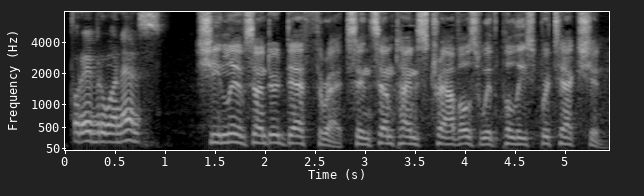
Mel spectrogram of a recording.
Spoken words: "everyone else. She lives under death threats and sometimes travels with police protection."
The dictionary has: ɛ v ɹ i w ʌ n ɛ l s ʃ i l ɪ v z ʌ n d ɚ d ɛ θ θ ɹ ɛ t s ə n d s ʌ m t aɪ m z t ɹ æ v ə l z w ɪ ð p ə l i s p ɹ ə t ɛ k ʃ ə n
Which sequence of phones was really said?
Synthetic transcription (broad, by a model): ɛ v ɹ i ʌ n ɛ l s ʃ i l ɪ v z ʌ n d ɚ d ɛ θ θ ɹ ɛ t s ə n s ʌ m t aɪ m z t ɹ æ v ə l z w ɪ ð p ə l i s p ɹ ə t ɛ k ʃ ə n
